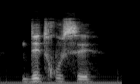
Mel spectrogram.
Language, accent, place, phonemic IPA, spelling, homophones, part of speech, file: French, France, Lyon, /de.tʁu.se/, détrousser, détroussai / détroussé / détroussée / détroussées / détroussés / détroussez, verb, LL-Q150 (fra)-détrousser.wav
- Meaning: to rob someone of what they are wearing or carrying; to mug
